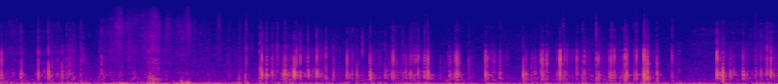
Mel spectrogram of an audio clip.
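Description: Long nails scratch and tap across the yellow side and glaze of a large, hollow sprinkle-donut dog toy, likely vinyl. The result is a steady run of quick, dry scratches and soft plasticky ticks. Each has a brief hollow low thud underneath, and every stroke dies away almost at once.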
